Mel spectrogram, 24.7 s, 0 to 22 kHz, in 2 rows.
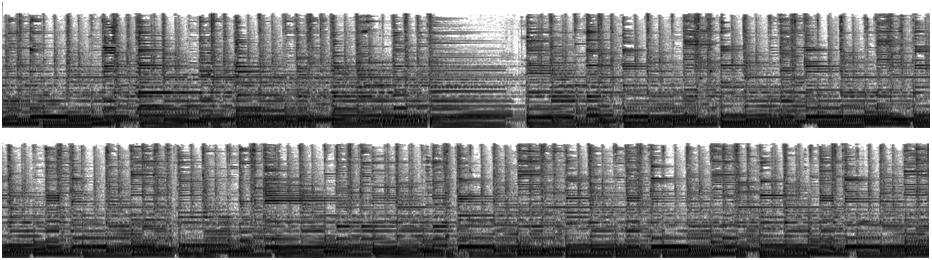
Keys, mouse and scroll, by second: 0.1 right click, 0.6 click, 1.5 middle click, 1.9 ctrl+right click, 2.4 right click, 2.7 click, 3.3 click, 3.9 click, 4.1 f, 4.3 click, 6.8 ctrl+middle click, 7.5 middle click, 8.5 shift+middle click, 9.0 middle click, 9.6 middle click, 12.6 middle click.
